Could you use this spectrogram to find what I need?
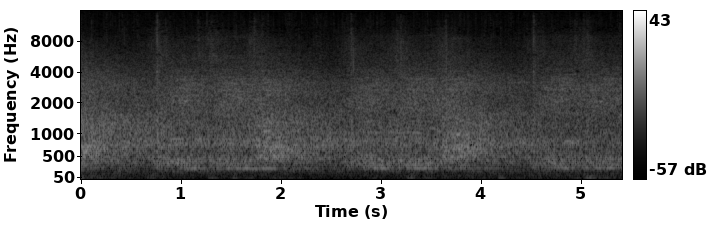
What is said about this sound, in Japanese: すでに観客はスタンディングオベーション球場にイチローコールが響く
